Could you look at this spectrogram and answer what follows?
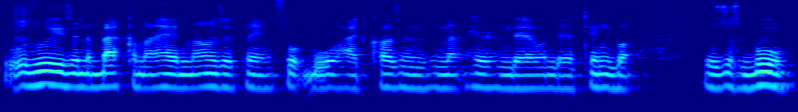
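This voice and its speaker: A man's voice: fairly low pitch, monotone, fast, warm tone. Laid-back young south London man. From south-east London. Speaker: guest. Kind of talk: casual interview answers.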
